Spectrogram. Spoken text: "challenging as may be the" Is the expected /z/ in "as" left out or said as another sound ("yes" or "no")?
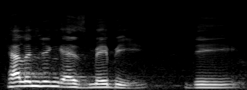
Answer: no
